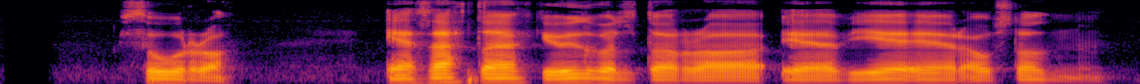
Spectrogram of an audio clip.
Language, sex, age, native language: Icelandic, male, 15, Icelandic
